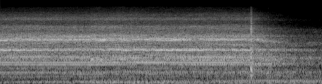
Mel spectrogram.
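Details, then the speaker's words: Household water pump running gives a loud high-pitched whirring with a harsh metallic edge over its hum, typical of a worn bearing; bearing and seal to be replaced. "Yan, nakakaya ang ingay niya, no? Nagpapaandar ka lang ng water pump, pero nakaka-istorbo ka na sa kapitbahay mo."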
